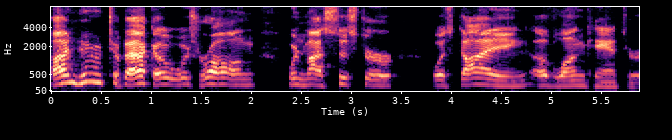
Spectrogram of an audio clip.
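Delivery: put-on weepy, tearful, fake crying. Mocking a man's Sixty Minutes appearance, quote him: mock crying as ManBearPig. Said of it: "when he went on sixty minutes crying".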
